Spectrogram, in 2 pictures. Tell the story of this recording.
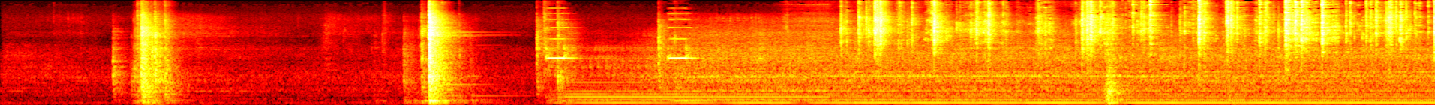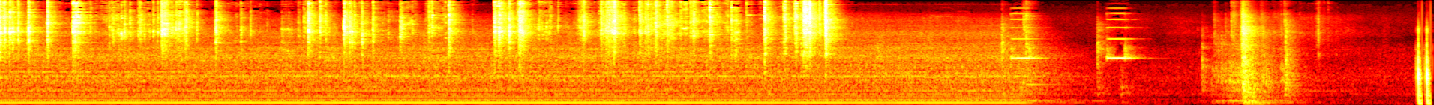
I opened the microwave door and placed my food inside. I pressed the start button which made a beep, and the microwave started humming. While it was humming, I loudly sorted through the cutlery and dishes on the counter.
